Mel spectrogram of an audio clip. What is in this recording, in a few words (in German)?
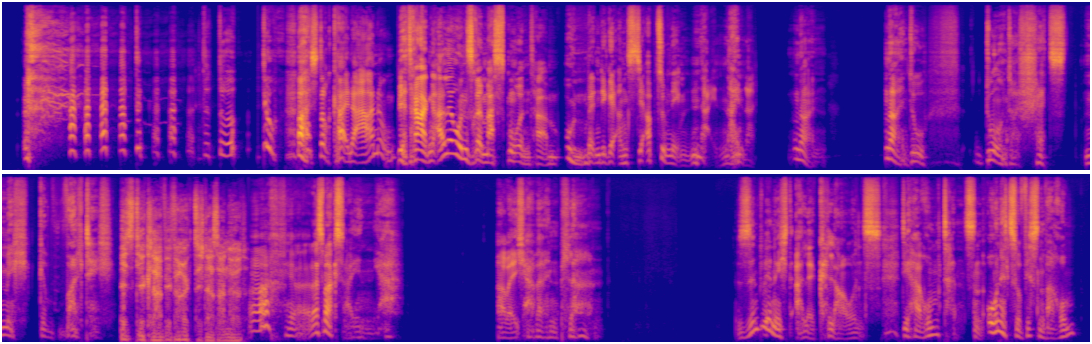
Synchron; Clowns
